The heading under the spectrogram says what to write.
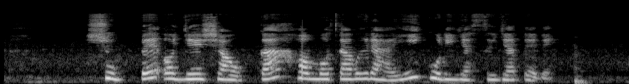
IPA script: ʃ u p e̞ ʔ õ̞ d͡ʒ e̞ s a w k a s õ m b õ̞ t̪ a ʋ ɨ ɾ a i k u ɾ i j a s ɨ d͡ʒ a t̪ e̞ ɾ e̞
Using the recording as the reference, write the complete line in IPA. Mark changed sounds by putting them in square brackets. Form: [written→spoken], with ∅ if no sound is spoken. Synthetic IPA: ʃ u p e̞ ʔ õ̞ d͡ʒ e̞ [s→ʃ] a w k a [s→h] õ m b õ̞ t̪ a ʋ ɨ ɾ a i k u ɾ i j a s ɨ d͡ʒ a t̪ e̞ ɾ e̞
